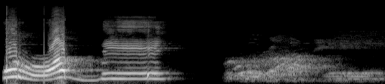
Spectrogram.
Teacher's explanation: masukkan huruf pertama ke dalam huruf yang kedua dan dibaca tanpa dengung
